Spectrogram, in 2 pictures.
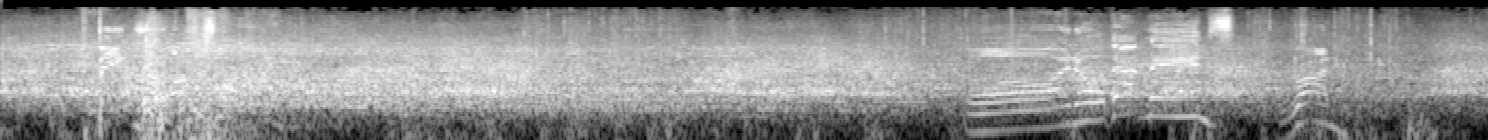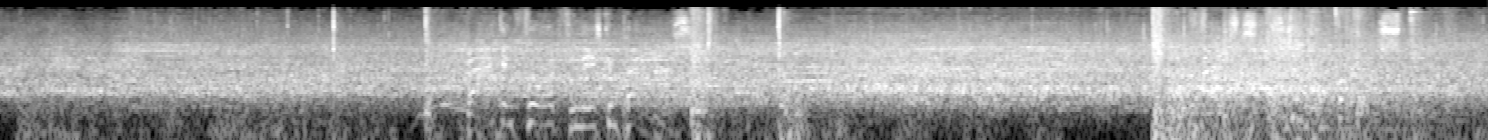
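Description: Heavy bodies slam down onto a wrestling mat with loud thuds.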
